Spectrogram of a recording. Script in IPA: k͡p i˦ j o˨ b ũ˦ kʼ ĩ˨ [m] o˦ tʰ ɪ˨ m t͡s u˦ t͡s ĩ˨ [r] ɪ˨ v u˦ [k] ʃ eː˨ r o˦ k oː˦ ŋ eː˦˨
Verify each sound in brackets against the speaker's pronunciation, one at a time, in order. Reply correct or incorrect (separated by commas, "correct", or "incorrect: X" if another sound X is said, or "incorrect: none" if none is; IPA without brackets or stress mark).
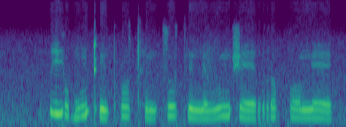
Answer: incorrect: pʰ, incorrect: n, incorrect: ŋ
